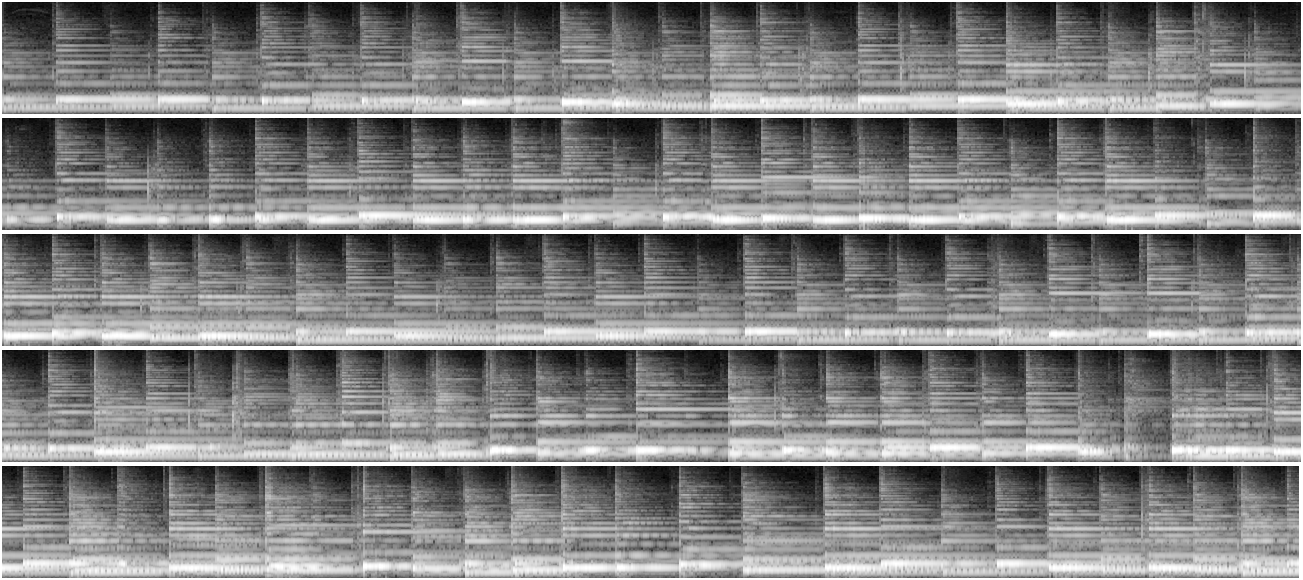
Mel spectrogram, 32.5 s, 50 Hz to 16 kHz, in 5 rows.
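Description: Solo ukulele instrumental: a continuous run of plucked chords and melody notes, with a brief gap about 25 seconds in.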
